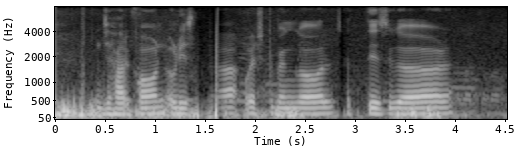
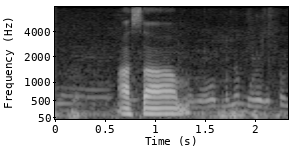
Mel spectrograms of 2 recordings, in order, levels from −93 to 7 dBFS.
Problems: background sounds at intervals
